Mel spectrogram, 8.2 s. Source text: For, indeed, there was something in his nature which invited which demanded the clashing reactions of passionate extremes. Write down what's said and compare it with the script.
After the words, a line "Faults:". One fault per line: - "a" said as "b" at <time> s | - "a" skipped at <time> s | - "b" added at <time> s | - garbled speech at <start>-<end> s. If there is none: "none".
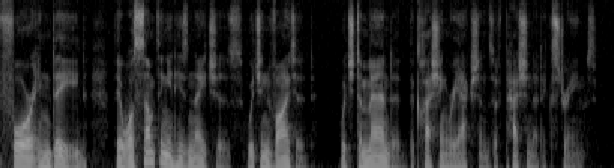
For, indeed, there was something in his natures which invited which demanded the clashing reactions of passionate extremes.
Faults:
- "nature" said as "natures" at 2.5 s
